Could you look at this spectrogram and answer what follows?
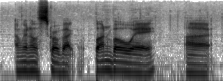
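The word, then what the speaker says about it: bún bò Huế: so let's see um Twinkie uh way is pronounced like bun bow way okay cool cool um yeah today I learned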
